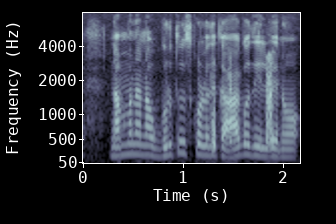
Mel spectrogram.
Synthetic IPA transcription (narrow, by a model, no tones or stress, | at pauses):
nɐmːɐnːɐnaːʋuɡuɾut̪iʋsi̥kɔɭːod̪ikːeaːɡoːd̪ilʋeːnoː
